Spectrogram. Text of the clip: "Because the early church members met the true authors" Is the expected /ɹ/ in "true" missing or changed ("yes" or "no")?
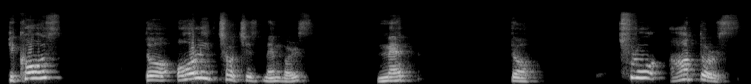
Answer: no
